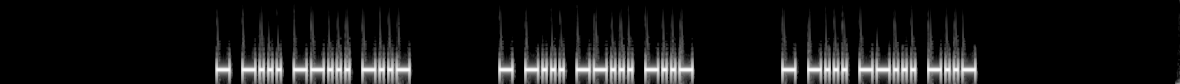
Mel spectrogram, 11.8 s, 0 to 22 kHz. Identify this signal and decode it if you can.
Morse code, heard as a keyed tone, about 28 wpm, 700 Hz. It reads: TB7X TB7X TB7X
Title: DXCC-100 Call Signs - 4 Characters - Repeated 3x - 28wpm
